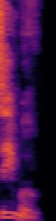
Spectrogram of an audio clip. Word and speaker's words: Temu: Speaking of marking down prices, man, I did not know I was mispronouncing Temu this whole time. Neither did I. Temu. English mispronounce everything, you know. Well, they should have told us. Yeah, we were just out here assuming because they didn't let us know. They should have put it in parentheses. T-E-M, Tim.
